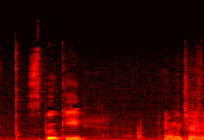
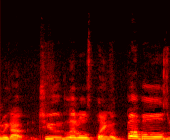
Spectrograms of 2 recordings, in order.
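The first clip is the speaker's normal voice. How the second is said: ordinary delivery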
